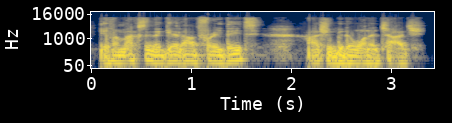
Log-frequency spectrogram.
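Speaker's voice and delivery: ordinary delivery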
